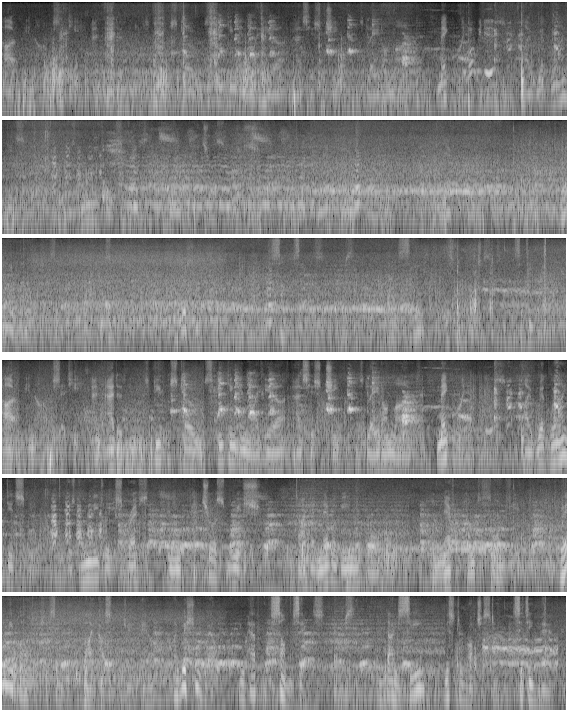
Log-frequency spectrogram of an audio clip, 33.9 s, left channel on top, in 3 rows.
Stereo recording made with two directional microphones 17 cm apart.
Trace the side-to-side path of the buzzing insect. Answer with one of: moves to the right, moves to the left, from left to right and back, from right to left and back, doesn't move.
from left to right and back.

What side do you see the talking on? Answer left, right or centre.
right.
